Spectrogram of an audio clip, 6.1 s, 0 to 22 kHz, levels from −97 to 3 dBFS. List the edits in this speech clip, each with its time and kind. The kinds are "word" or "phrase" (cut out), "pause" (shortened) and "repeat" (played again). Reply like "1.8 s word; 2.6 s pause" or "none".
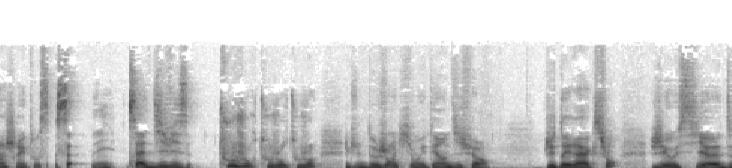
1.1 s word; 2.9 s word; 4.7 s word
